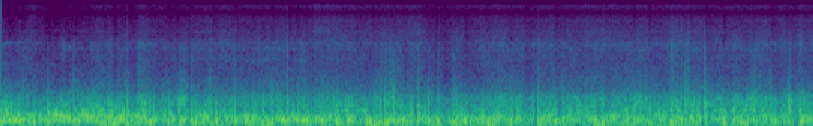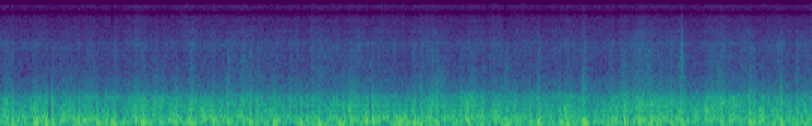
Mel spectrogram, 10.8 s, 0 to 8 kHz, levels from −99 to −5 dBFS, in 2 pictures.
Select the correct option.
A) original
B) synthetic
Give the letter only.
B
